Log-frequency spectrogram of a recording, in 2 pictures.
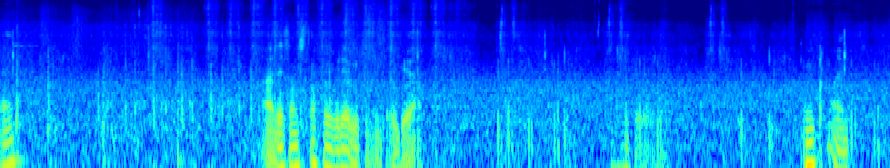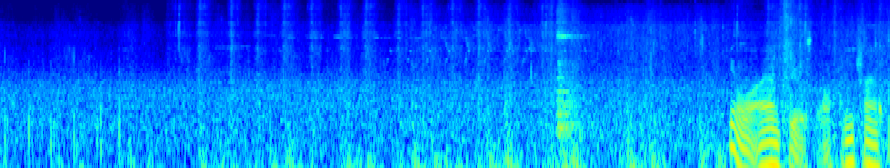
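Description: Footsteps pad over grass and rock.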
